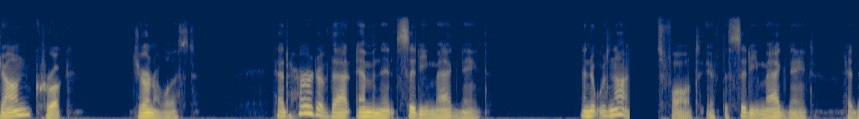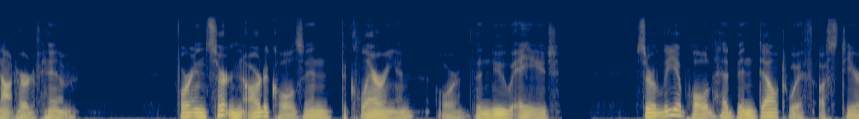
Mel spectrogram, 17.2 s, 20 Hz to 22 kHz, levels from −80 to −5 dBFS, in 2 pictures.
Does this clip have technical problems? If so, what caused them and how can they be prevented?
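Yes. Two stream reconnects occur, at 6.28–6.59 s and 14.20–14.50 s: the connection dropped, about 230 ms of silence followed, and a fresh decoder resumed the speech roughly 150 ms later, skipping material. The waveform shows a flat gap ending in a restart that fades in, and the spectrogram shows a blank vertical band. A larger client buffer with seamless reconnection that resumes at the exact byte offset would prevent this.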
